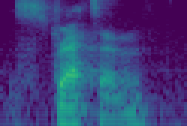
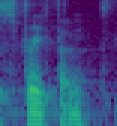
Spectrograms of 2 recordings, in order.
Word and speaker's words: Streatham: We're in my flat in Streatham, which has a ham at the end, although you don't really pronounce the H. – Easily mispronounced as Streatham. – That is how I pronounced it Streatham. When I first came here, and I was ruthlessly mocked for it.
